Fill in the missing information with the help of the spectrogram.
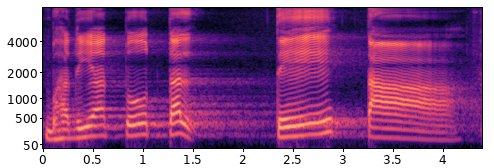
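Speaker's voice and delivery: very slow drawn-out lisp, भदिया तो तल ते ता with t for k and kh; lisping baby talk. Shown as a demonstration. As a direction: stretch it out like a lisping toddler. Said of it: "तो इसको तुतला कैसे बोलेंगे?".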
